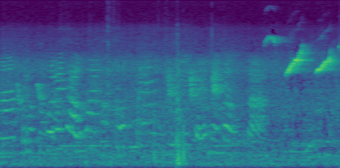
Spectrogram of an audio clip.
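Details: High, sharp, rising notes from a young Java sparrow, said to be still partly green, come at the end after a stretch of mixed lower chatter and clicks.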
